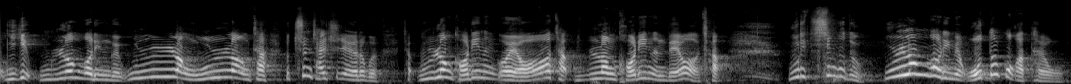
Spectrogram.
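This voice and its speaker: A woman teaching a lively Korean lesson, acting out sensations with sound words and calling her students friends. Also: sits high, normal speed, few pauses. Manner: animated, acts out feelings with sound words and gestures; addresses students as friends, frequent "자".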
